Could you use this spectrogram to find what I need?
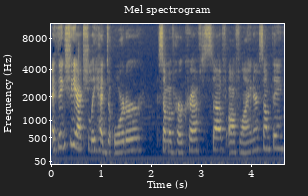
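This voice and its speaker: She has an American accent. Her speaking rate is moderate. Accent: Southern US, sometimes. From US South. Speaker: fashion vlogger. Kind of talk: video introduction vlog. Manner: casual, many filler words.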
